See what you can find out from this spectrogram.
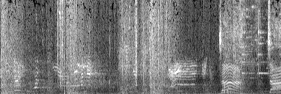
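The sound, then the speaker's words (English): Gunfire bursts out in an audio drama shootout as defenders trapped in a house open fire, with sharp cracks and thuds scattered over a steady din, and shouting voices break in near the end. “Okay, now, open fire.”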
